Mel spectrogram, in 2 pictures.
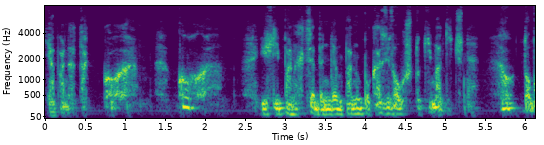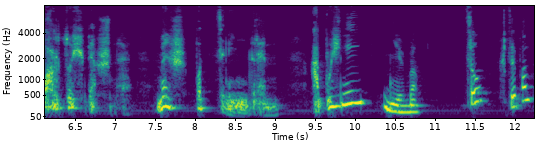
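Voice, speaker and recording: A grovelling author fawns and pleads with theatrical devotion. His husky voice is slow and swings widely in pitch, in the manner of old radio drama. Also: huge pitch swings, a bit bright, full character voice. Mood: desperate, fawning. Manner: fawning, imploring, theatrical. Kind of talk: 1950s Polish radio play acting.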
